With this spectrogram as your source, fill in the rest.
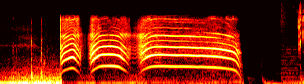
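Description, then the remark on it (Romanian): A person imitates a rooster crowing in a yawning, stretched-out voice: two short arching cries, then one long sustained call. It is loud, after a brief low rumble. “Un fel de cocoș, cred. Cocoș, cred că. Un cocoș care și căsca în același timp.”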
